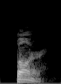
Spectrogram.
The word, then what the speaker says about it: Boehner: You mean John Boehner. I mean Boehner. Boehner. Yeah. – Phonetically, it's Boehner, but that's not what we're talking about now.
